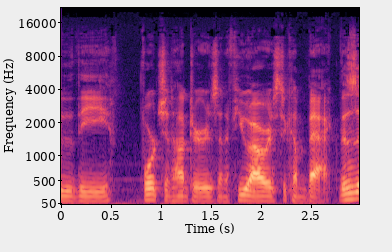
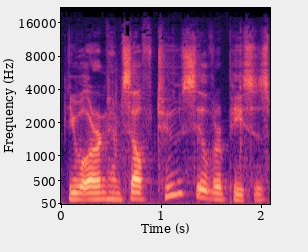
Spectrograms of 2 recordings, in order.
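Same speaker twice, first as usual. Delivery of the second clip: measured creditor, stretching the key words; lightly voiced formal creditor; 6 semitones higher, slower than usual. Creditor explains terms of repayment to visitors, lightly voiced formal figure. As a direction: lightly play a formal, deliberate employer. Game master answers as the creditor.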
